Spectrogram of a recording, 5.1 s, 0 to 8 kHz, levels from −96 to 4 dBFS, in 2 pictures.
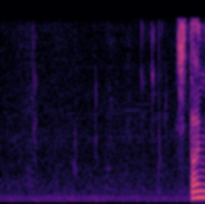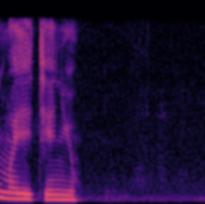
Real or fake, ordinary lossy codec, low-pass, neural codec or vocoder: real; MP3, 64 kbps; 7.2 kHz; none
